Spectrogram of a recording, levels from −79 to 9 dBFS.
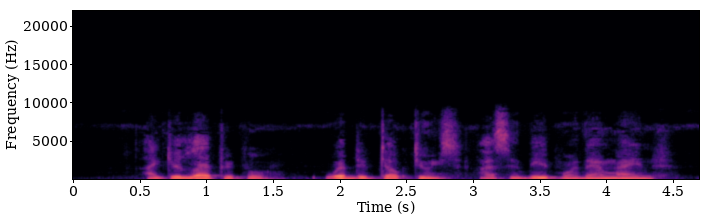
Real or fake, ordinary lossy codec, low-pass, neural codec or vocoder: fake; AAC, 48 kbps; 10.8 kHz; codec, 24 kHz, 0.9 kbps, WavTokenizer, medium music audio release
